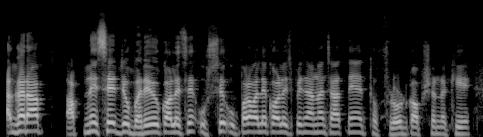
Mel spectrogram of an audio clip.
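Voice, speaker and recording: A man's voice: high-pitched, fairly even intonation, quick pace, clear, resonant tone, no room sound, muffled recording. A man with a sore throat explaining an admissions process as a teacher, repeating key points emphatically and mixing in phrases. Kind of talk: explanatory lesson.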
